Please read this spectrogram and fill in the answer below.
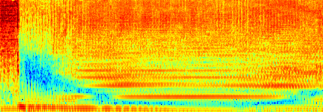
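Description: Electronic dance music: a held synth chord over a steady deep bass, without vocals. The busier, brighter layer drops out right at the start.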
